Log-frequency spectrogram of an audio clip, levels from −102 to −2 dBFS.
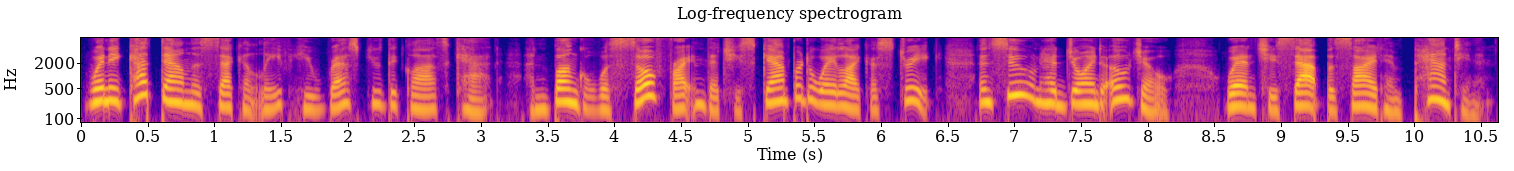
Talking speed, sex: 210 wpm, female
